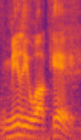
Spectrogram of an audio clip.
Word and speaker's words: Milwaukee: National Convention in Milwaukee Wisconsin folks actually it's pronounced milwa we will have exclusive podcast coverage social media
